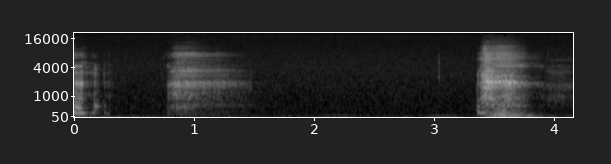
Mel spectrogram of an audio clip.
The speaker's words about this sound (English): yawning.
